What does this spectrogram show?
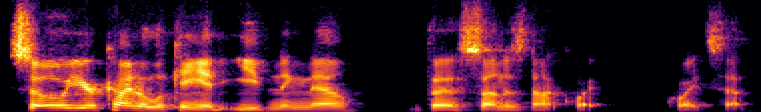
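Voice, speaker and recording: A young man narrating as game master in a casual voice chat, relaxed and hesitant, with many fillers. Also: medium pitch, a little fast, muffled recording.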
